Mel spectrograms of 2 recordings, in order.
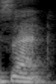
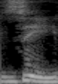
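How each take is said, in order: First: The letter is said as zed, British style. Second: The letter is said as zee, American style.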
